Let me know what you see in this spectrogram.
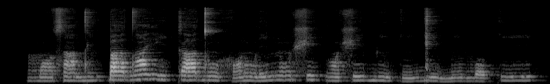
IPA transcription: mɔ̃˨sã˧dĩ˧ k͡pa˧dã˦ ji˦ka˦dũ˦˨ hɔ̃˨˦ɾũ˧ɾi˦nũ˦ ʃi˦ɡɔ̃˧ ʃi˦ bĩ˦˨kĩ˨˦ ɡi˦˨ mĩ˧ mo˧ki˦

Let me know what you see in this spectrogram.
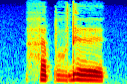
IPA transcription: hɐpɔ̤dɘː

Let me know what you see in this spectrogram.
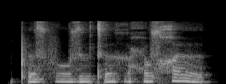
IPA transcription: pʼəz foːzɯtʼəːxɯ ħoz χəː

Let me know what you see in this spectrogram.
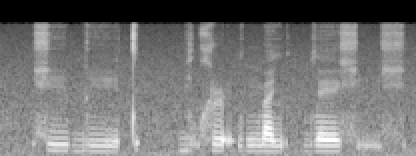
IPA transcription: xiːbiːt | bjṵxɭḛlʲ ŋ͡mælʲṵt bleːxḭx

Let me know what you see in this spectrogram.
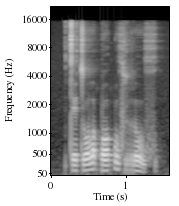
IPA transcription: tetulˠʏ k͡pɔk͡poxʷ roxʷ

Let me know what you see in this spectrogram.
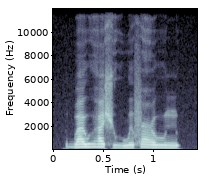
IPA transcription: ba˥u̯ɦa˥ʃṳ˨˩wɘ˥f ʕu˦˨n

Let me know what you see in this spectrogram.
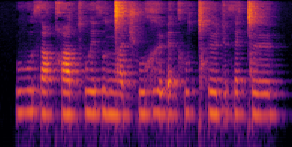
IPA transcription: βuθaqʰa tʰuɪ̯θuŋ͡ǀat͡ʃʰux ɣøʔɛkʰuǀʰø døθɛǀø

